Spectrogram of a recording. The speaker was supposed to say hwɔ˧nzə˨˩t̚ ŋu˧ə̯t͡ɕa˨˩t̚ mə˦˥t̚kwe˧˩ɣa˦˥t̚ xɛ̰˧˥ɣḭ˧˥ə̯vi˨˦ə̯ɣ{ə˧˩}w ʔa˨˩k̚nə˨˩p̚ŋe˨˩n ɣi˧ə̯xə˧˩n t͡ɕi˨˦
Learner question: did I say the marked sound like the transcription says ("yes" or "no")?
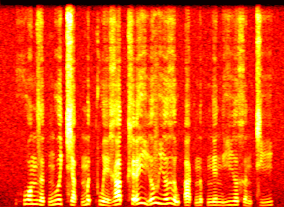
no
